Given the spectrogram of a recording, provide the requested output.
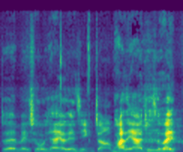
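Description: Bright-voiced teasing woman. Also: low-pitched, racing, slight background noise. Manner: playful, teasing reactions. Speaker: podcast co-host. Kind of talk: casual chat.

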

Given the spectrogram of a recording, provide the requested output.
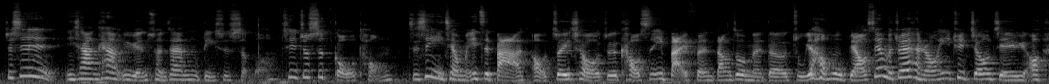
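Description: Female co-host, young, Taiwanese accent, bright forceful voice, conversational and explanatory, slight background noise. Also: on the high side, lively intonation, quick pace, few pauses. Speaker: podcast co-host. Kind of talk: conversational educational discussion.

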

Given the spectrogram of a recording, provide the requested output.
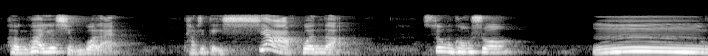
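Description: A woman narrating a classic children's story in an animated, exclaiming way. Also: a little high, highs cut off. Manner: animated, exclaiming, many interjections.

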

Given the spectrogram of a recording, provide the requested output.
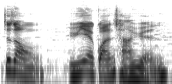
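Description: A woman with a fairly low voice and a Taiwanese Mandarin accent lays out real cases on a casual podcast. Light music plays under her. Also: big pitch swings, measured pace, darkish tone. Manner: explanatory, recounting case facts. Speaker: podcast co-host. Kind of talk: casual book-club chat.

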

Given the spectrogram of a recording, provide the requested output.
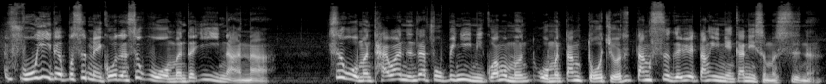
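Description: A man's voice: sits high, sing-song, quick pace, no room sound. A man with a Taiwanese Mandarin accent hosting a political talk radio show, heated and emphatic, firing rhetorical questions at his listeners.

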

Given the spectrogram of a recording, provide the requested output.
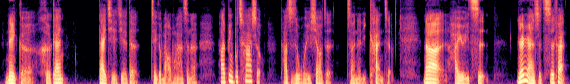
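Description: A man's voice: on the low side, creaky, breathy edge, no echo, clean studio sound. A man giving a storytelling literature lecture, retelling scenes and quoting the characters.

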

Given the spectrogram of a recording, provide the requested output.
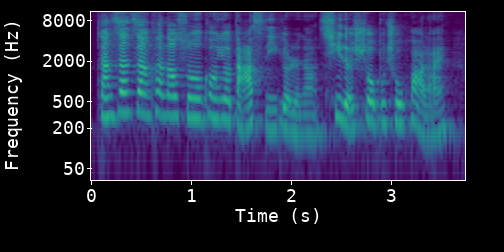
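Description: Woman reading a kids story, chatty, stops to explain words, higher voice. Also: fast, a bit bright. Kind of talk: children's storybook narration.

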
